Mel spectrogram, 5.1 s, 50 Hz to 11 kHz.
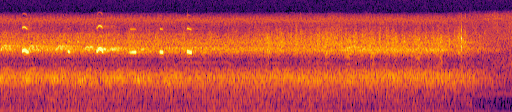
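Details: Nesting ospreys on San Francisco Bay in March 2020, the male flying in with fish: a short series of six thin, high piping notes spaced about a third of a second apart, then quiet hum.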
